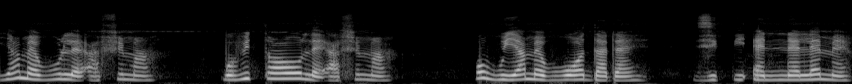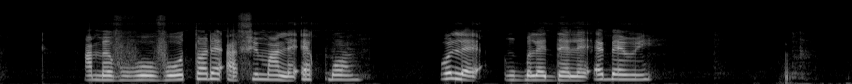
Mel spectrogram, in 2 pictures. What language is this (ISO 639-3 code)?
ewe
